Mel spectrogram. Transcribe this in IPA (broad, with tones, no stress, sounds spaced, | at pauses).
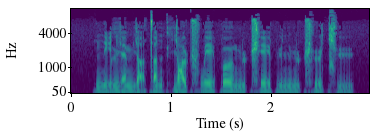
n̪ ḭ˨˩ l j ɛ˦ m j ä̰˨˩ t̪ a˨˦ n pʰ j ɑ˧ ʊ̯ ʈ͡ʂʰ w e˥˨ ɪ̯ p o˥˨ ʊ̯ m y˩ ʈ͡ʂʰ e˥˨ ɪ̯ p y˨˦ n m y˨˦ ʈ͡ʂʰ ɻ̩˨˦ t͡ɕʰ y̰˨˩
